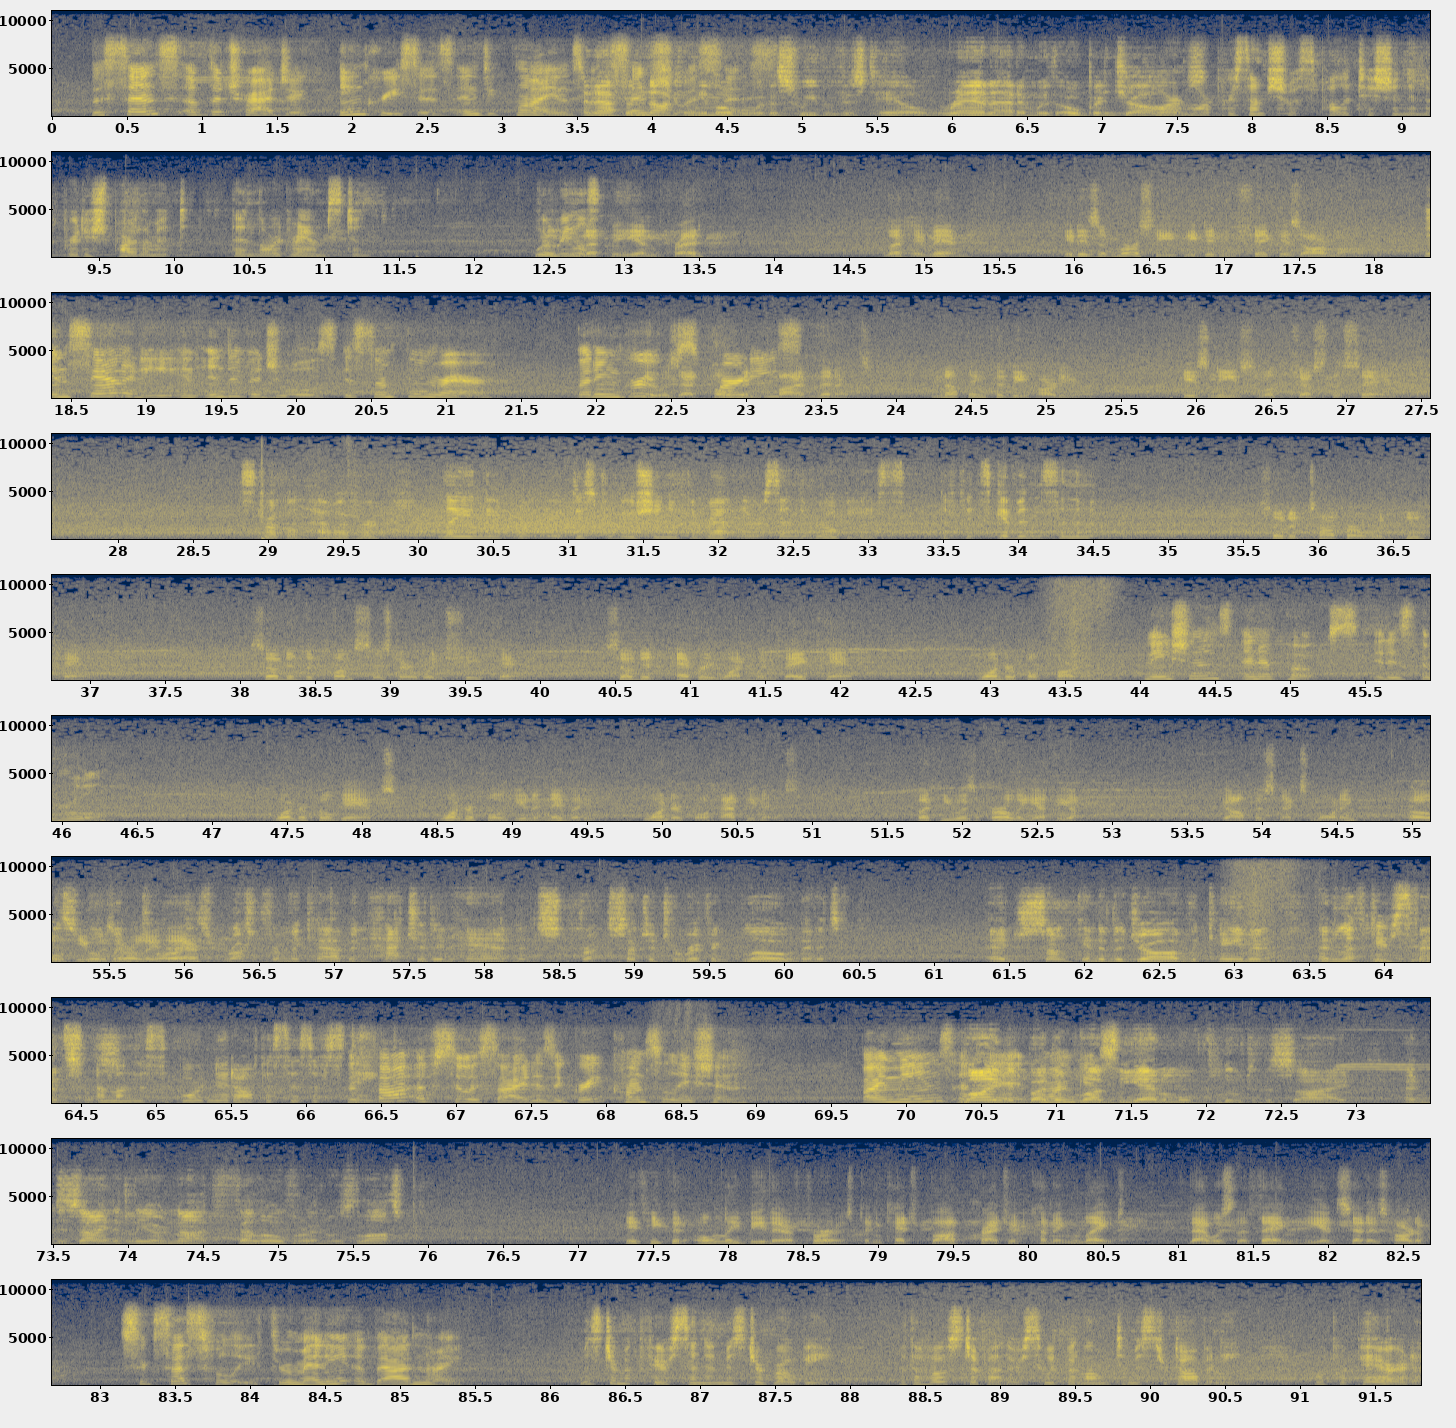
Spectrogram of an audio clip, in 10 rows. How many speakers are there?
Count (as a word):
four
